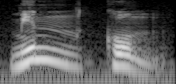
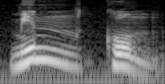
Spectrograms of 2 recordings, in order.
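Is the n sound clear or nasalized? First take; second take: clear; clear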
